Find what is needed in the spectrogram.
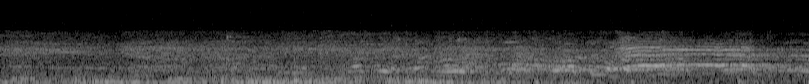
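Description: Faint murmur of voices in a basketball arena's crowd and on court, over a low room rumble; the voices grow a little louder and clearer near the end.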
